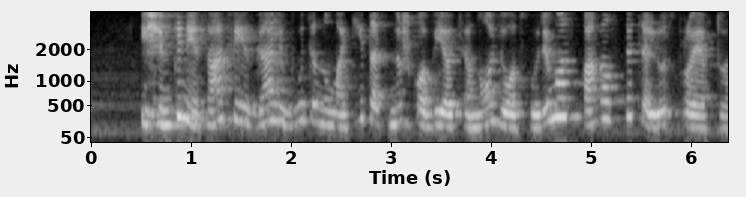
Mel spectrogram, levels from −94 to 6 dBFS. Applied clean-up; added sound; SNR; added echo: none; none; none; none.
